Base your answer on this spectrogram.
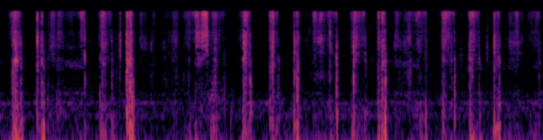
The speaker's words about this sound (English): Oh yeah, the cards are very stiff, shuffling. You can hear I keep stopping.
